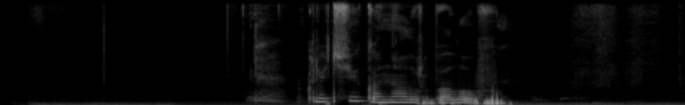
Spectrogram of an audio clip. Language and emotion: Russian, sad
